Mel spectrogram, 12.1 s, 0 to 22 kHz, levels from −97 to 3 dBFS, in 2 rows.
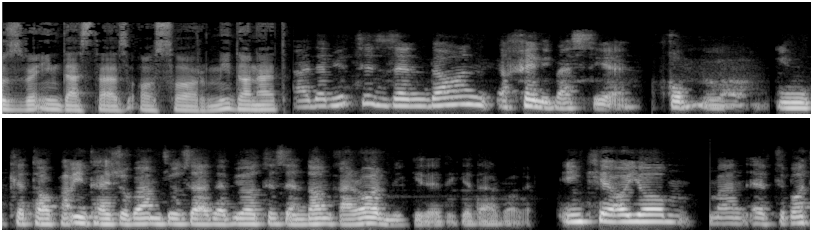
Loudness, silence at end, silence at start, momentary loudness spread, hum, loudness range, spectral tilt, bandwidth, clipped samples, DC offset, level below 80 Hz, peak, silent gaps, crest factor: -23 LUFS; 0 s; 0 s; 13 LU; none; 4 LU; -7.5 dB/octave; 11.5 kHz; under 0.1%; under 0.1%; -64 dBFS; -6 dBFS; none; 18 dB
